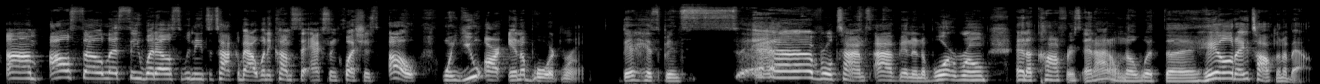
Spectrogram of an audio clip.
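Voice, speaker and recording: A woman's voice: mid-range voice, lively intonation, moderate pace, sharp tone. A woman with a Southern US accent, giving candid, emphatic career advice straight to camera in a casual vlog.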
